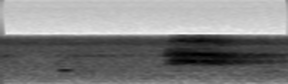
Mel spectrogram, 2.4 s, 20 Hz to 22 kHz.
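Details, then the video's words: Female mountain lion caterwauling at night near a scrape site in heavy brush, 150 to 250 ft away, before turning and walking off; a brief faint note, then a loud harsh, broad wailing cry lasting about a second. "Mtn Lion chirp and caterwauling"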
